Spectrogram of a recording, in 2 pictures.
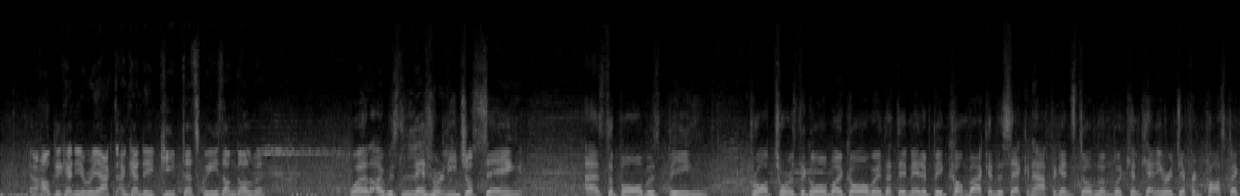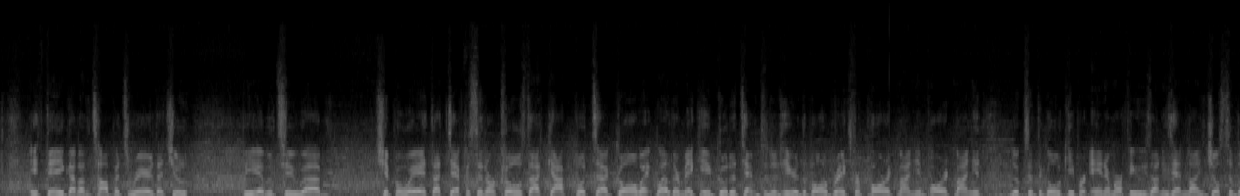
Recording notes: as broadcast live from Croke Park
